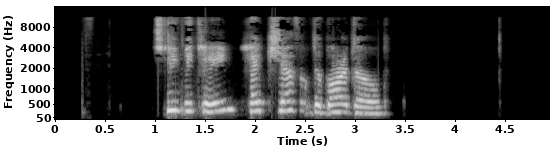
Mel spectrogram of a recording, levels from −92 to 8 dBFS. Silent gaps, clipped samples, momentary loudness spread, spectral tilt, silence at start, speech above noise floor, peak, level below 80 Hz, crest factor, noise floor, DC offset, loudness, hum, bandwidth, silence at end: none; under 0.1%; 5 LU; -2 dB/octave; 1 s; 62 dB; 0 dBFS; -62 dBFS; 16 dB; -74 dBFS; under 0.1%; -12 LUFS; none; 11.5 kHz; 1.65 s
